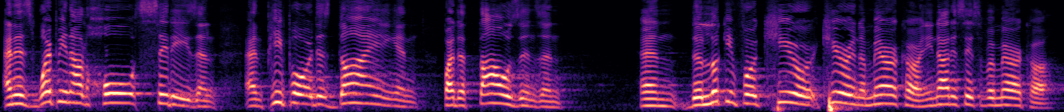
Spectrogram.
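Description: A man preaching a sermon, telling a parable in a dramatic, emphatic way and slowing down on key words. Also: sits high, animated. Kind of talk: sermon storytelling. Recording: echoey hall.

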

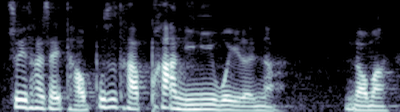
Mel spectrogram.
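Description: A woman preaching a sermon who swings between loud exclaiming and quiet asides, and reads scripture slowly and deliberately. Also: rumbling low, lively intonation.

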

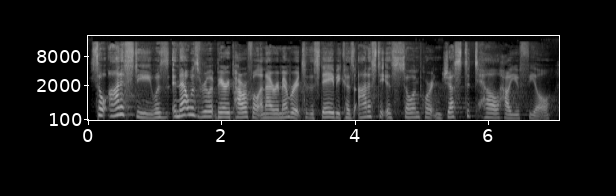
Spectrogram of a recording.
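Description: A woman's voice: medium pitch, a little fast. A woman giving a conversational sermon at a camp meeting, earnest and personal, telling stories with fillers. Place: meeting hall. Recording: long reverb of a large hall.

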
